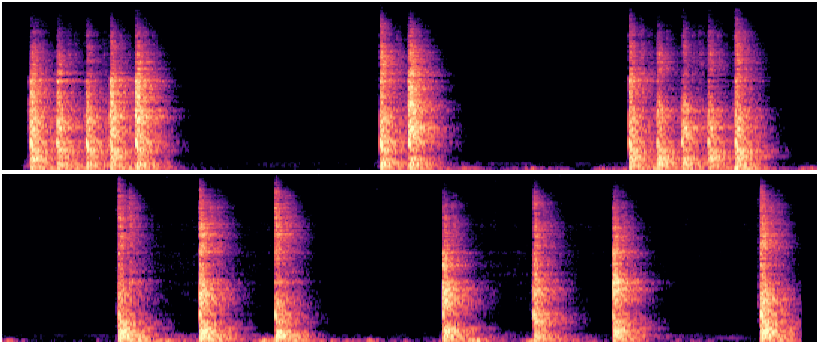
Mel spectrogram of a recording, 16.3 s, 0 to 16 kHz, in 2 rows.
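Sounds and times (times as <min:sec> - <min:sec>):
knocking on an interior glass front door: 0:00.2 - 0:01.7, 0:03.8 - 0:04.4, 0:06.2 - 0:07.7, 0:09.3 - 0:11.2, 0:12.6 - 0:14.6, 0:15.7 - 0:16.2.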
